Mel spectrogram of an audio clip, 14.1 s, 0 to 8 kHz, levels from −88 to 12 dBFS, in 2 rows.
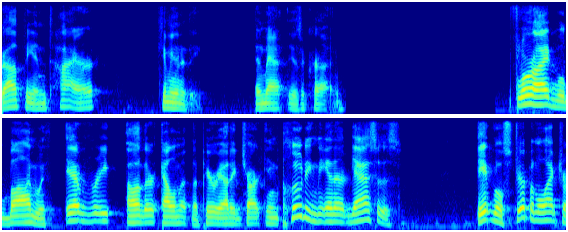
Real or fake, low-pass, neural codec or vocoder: fake; 7.2 kHz; codec, 16 kHz, 2 kbps, FreqCodec, larger model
